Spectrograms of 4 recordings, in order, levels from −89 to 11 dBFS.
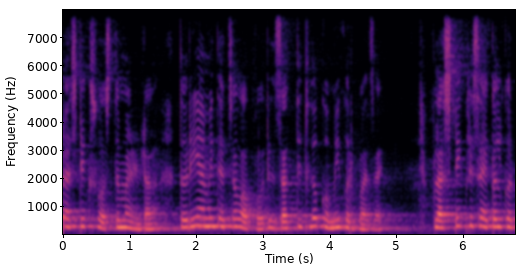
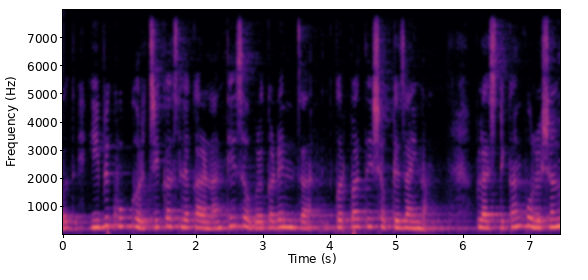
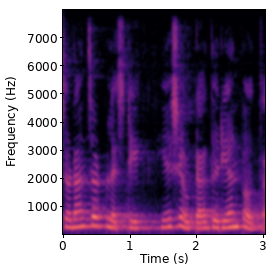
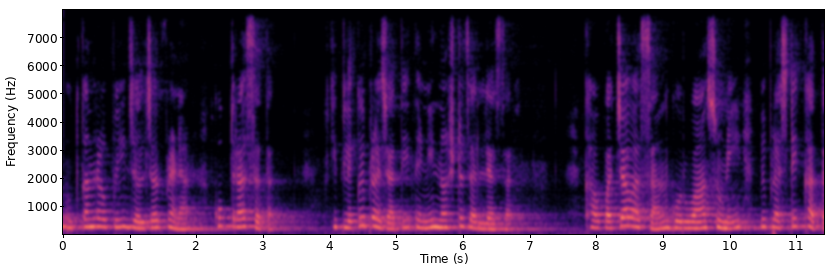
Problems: none marked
